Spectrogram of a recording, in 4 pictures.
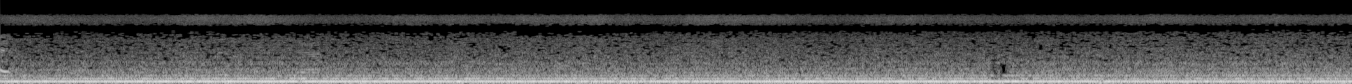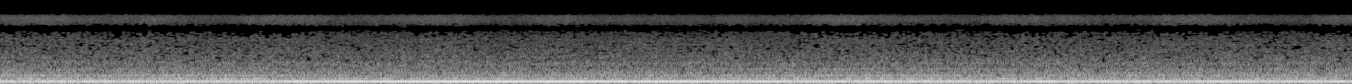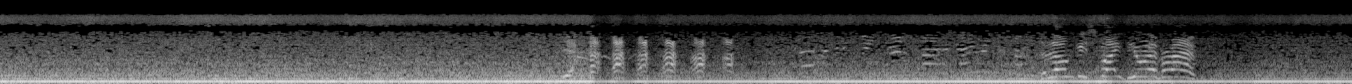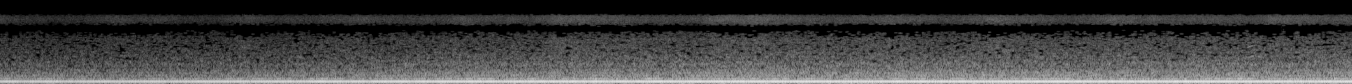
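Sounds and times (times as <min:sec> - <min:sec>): motorboat engine drone: 0:00.0 - 0:54.0
water rushing in wake: 0:00.0 - 0:54.0.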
